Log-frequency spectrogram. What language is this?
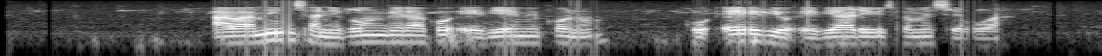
Ganda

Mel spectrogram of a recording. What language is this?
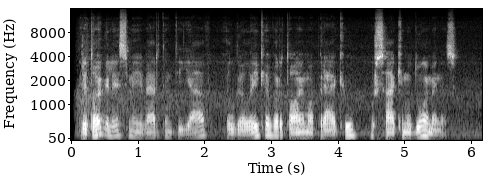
Lithuanian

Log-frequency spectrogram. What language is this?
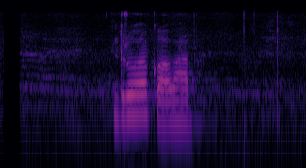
Nepali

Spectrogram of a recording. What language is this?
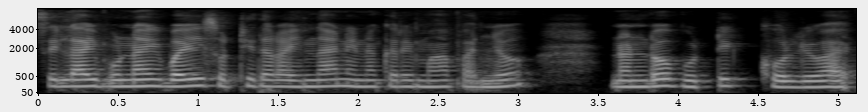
Sindhi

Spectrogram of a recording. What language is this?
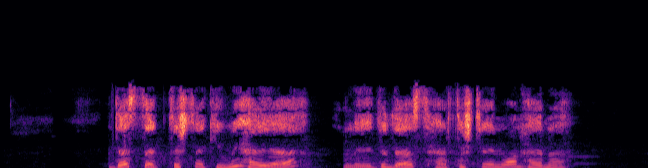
Kurdish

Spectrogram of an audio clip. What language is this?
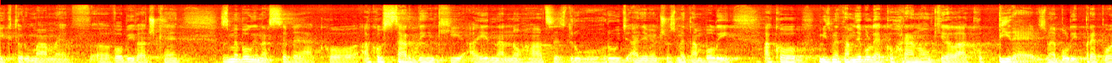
Slovak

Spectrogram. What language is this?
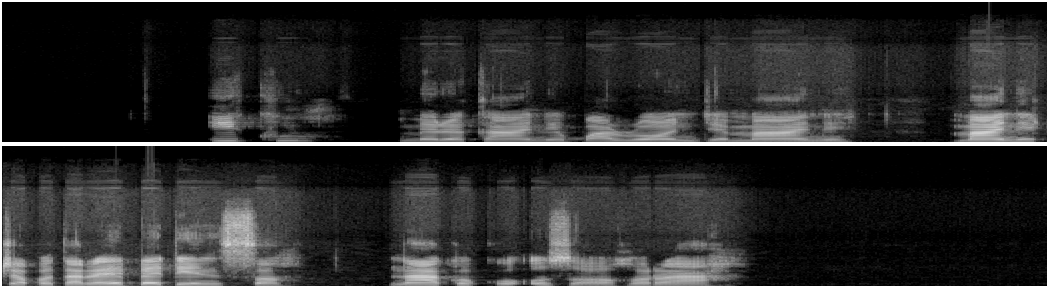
Igbo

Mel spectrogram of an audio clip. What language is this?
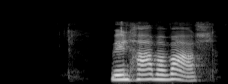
Icelandic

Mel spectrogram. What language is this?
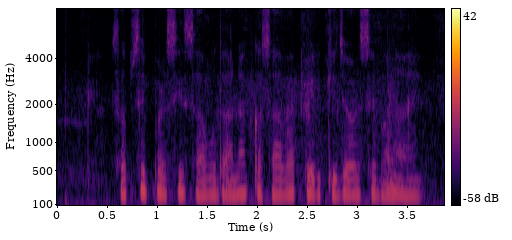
Magahi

